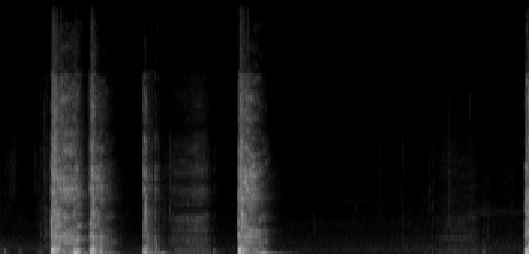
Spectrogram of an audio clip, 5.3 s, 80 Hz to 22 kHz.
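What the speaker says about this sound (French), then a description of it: "Putain, je vais tousser en plus." Several harsh, close coughs come in quick bursts, two then one then another, separated by quiet pauses, with a faint softer sound near the end, over a FIFA 18 game session.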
